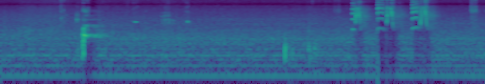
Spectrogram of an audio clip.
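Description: Small terrier giving a quick run of short, high barks about four and a half seconds in, in play over a tennis ball, asking for it to be thrown. A single sharp tap about a second in.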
